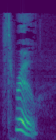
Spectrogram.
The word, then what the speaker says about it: through: Let's move on to the word through. Through, T-H-R-O-U-G-H, is pronounced the same as through, T-H-R-E-W. Through, T-H-R-E-W, is phonetic. We expect that the letters E-W can be pronounced as the O-O sound. Other words spelled E-W and pronounced as the O-O sound are the words chew, drew, and flew. So, if you can remember that through, T-H-R-O-U-G-H, and through, T-H-R-E-W, are pronounced the same, you should have less trouble with that word.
